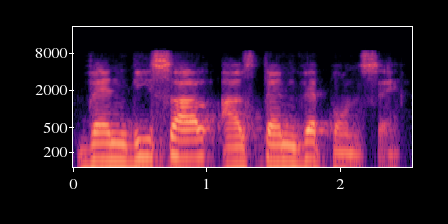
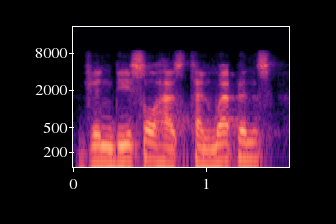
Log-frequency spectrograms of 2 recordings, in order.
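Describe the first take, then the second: First: Slow fake German accent with v for w; mock German accent. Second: Said in the usual way. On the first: Shown as a demonstration. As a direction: say it slowly in an amateur German accent. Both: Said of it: "pronounce that phrase in a German accent".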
